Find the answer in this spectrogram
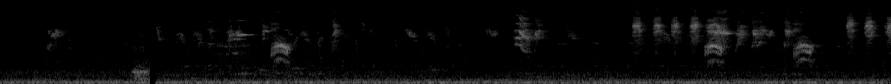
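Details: Young Alexandrine parakeets, kept as new pets, giving their baby voices: a busy run of short harsh chirps and squawks in quick bursts, growing denser and louder toward the end, over a steady low hum.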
